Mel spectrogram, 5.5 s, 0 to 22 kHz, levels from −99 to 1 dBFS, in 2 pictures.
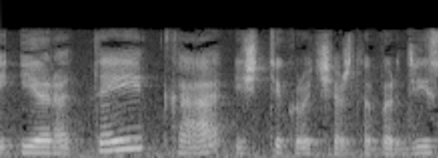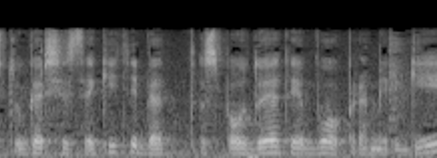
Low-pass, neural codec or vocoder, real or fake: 9.9 kHz; none; real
